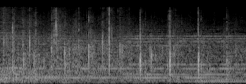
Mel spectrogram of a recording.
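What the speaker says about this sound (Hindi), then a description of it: "एक बार उन सबके लिए जोरदार तालियां बजा दीजिए।" Audience at a devotional gathering for Nakoda Bheru claps together in a brief burst of applause, with irregular sharp claps over steady background music, moderately loud and close.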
